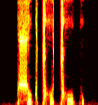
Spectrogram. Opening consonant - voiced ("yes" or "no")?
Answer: no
